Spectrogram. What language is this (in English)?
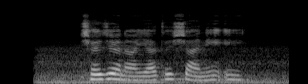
Persian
